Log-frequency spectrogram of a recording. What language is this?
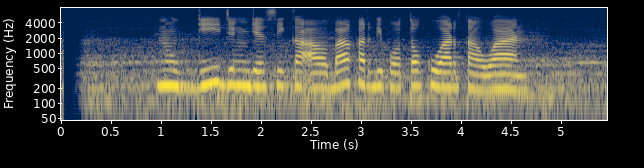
Sundanese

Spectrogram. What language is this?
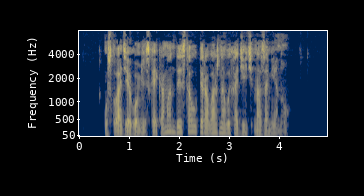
Belarusian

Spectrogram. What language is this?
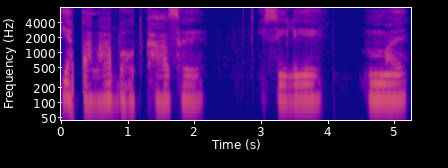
Hindi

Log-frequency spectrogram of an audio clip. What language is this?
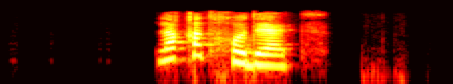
Arabic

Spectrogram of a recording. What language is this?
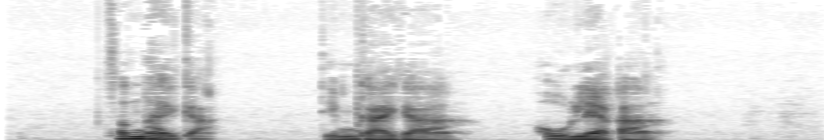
Cantonese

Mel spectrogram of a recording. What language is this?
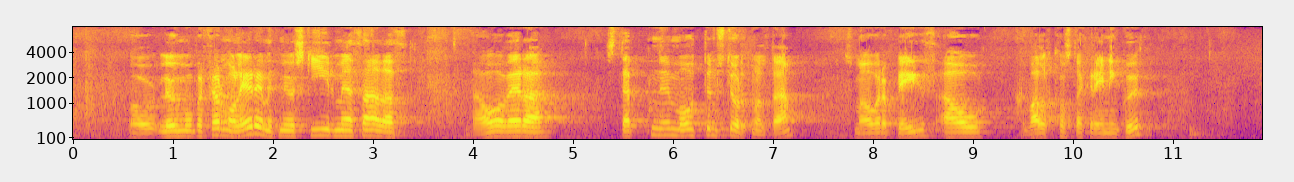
Icelandic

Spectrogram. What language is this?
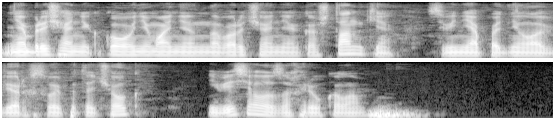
Russian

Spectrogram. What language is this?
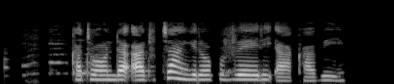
Ganda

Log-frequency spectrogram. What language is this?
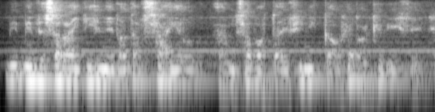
Welsh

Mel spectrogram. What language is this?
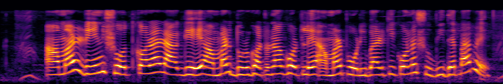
Bangla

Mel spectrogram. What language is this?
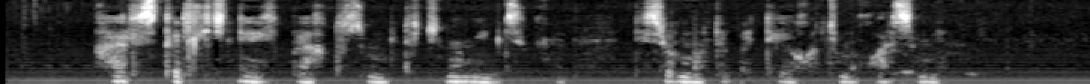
Mongolian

